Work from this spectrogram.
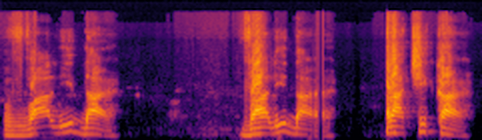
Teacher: começando pela oxítona né que a sílaba tônica é a última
